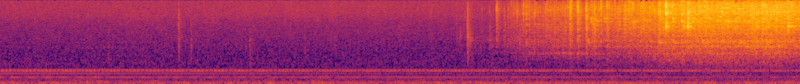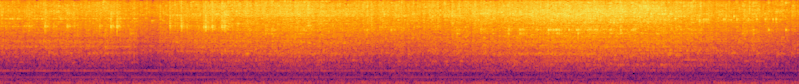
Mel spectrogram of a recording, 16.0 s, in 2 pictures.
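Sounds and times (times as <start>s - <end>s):
rain stick trickling: 5.0s - 15.9s
Tibetan singing bowl humming: 5.1s - 15.9s.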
